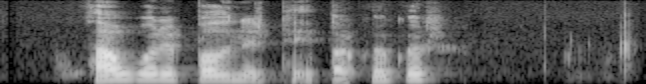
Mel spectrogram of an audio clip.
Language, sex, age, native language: Icelandic, male, 30-39, Icelandic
